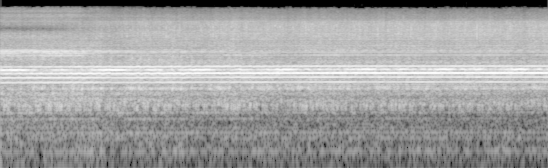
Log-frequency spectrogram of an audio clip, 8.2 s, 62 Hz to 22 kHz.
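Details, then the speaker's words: BBS02 e-bike mid-drive motor after 72V overload damage, repaired rotor with added epoxy, spinning free on the stand: loud high whine with an oscillation that triggers the stall timeout; cause unclear, freewheel current setting suspected. "it's kind of like an oscillating that is causing it to St to stall like it's doing the stall timeout"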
